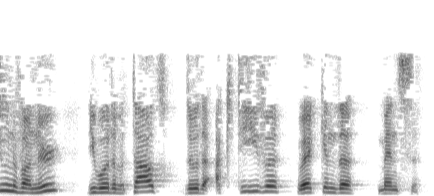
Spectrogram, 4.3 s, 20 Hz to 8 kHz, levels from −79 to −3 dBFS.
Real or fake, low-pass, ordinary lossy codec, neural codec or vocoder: fake; 7.2 kHz; MP3, 24 kbps; codec, 24 kHz, 0.5 kbps, DualCodec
